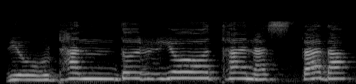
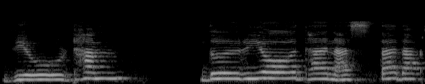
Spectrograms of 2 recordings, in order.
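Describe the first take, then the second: First: The first word ends with an n sound. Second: The first word ends with an m sound. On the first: "The makar is sounding as nakar" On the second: "Supposing you don't want to chant the nakar, you can always say"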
